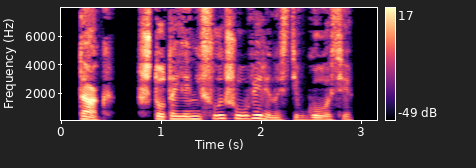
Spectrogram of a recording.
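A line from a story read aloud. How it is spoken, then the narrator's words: Stern fatherly rebuke. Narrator (Russian): строго одернул двойняшек отец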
